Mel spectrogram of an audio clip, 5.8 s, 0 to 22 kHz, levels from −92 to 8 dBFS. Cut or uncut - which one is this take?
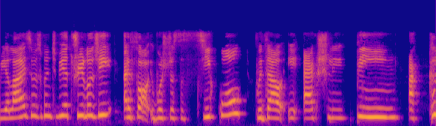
uncut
